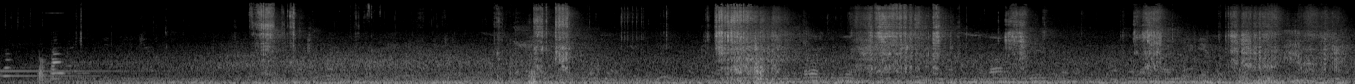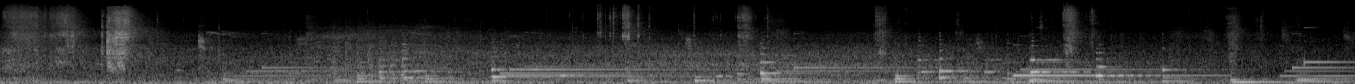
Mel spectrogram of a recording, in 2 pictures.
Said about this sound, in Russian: И вот, например, звук годичной давности из прошлого лета. Это улица Дружбы в северной, скорее, части города, где расклейщики объявлений берут длинный скотч, разматывают его с таким характерным звуком и лепят объявление на подъезд.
